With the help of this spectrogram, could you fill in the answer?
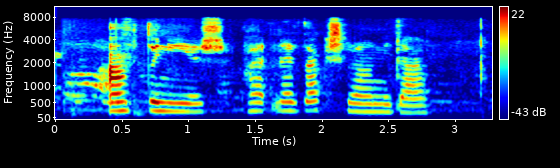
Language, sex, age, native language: Icelandic, female, 11, Icelandic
